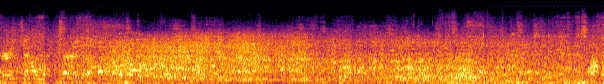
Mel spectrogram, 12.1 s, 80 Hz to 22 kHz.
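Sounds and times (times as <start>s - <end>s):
jet engines flying past: 0.0s - 12.0s.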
